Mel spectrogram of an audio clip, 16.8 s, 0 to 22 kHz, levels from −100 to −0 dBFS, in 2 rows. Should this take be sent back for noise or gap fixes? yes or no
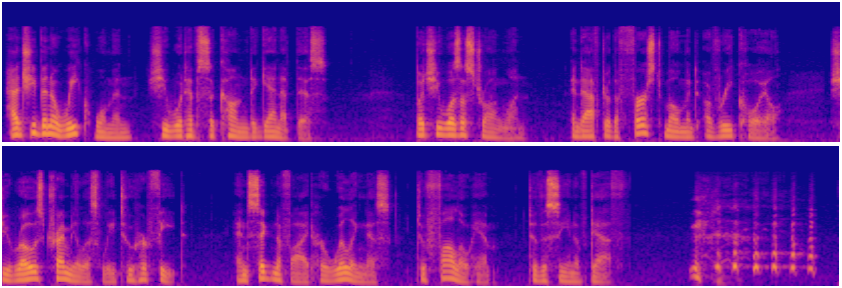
yes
